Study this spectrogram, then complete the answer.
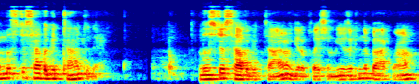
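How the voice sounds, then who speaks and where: A soft-spoken man talks with ordinary pitch variation and long, frequent pauses. Audible room echo is present. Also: medium pitch for a man, fairly quick pace. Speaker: online instructor. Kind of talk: live work session. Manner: quiet, soft-spoken; relaxed.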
